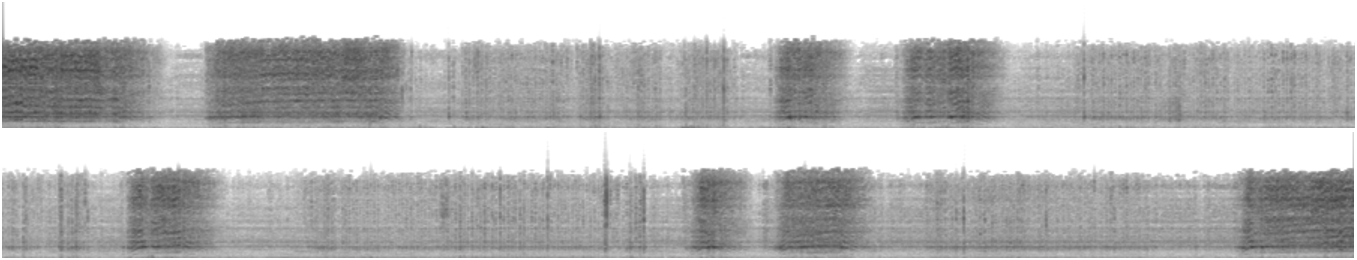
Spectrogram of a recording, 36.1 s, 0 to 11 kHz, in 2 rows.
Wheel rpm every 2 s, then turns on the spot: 130, 100, 70, 20, 20, 40, 40, 20, 20, 30, 30, 20, 20, 30, 60, 20, 10, 100.
4-8 14-18 22-26 28-34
